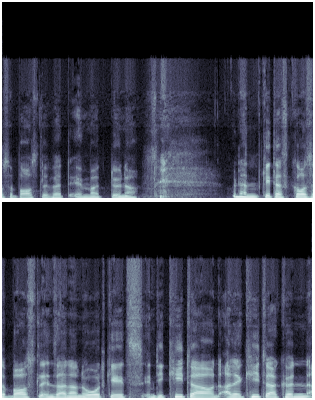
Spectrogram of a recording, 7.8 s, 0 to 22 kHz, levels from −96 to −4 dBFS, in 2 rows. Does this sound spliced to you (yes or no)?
no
